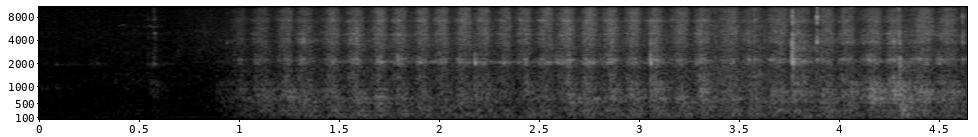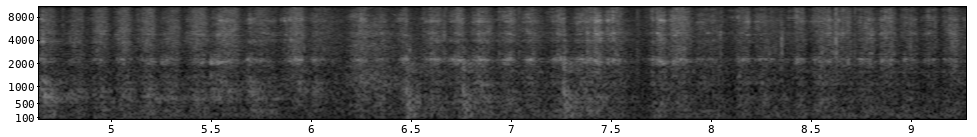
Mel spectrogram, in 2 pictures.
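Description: A knife blade scrapes and shaves wood.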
